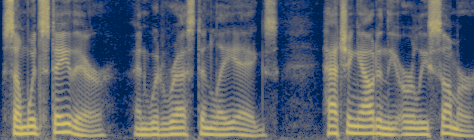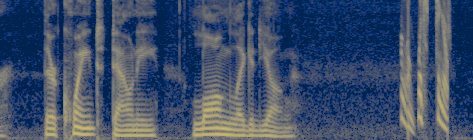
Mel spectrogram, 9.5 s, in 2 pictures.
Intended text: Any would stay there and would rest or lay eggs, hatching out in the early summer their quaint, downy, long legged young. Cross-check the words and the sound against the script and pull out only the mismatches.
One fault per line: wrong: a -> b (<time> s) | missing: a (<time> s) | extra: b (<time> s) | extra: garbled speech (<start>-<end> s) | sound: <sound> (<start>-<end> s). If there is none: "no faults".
wrong: Any -> Some (0.0 s)
wrong: or -> and (2.0 s)
sound: chirp (8.8-9.3 s)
